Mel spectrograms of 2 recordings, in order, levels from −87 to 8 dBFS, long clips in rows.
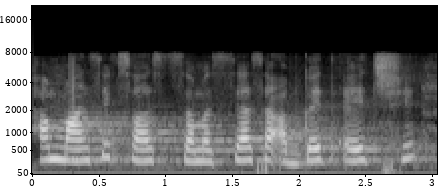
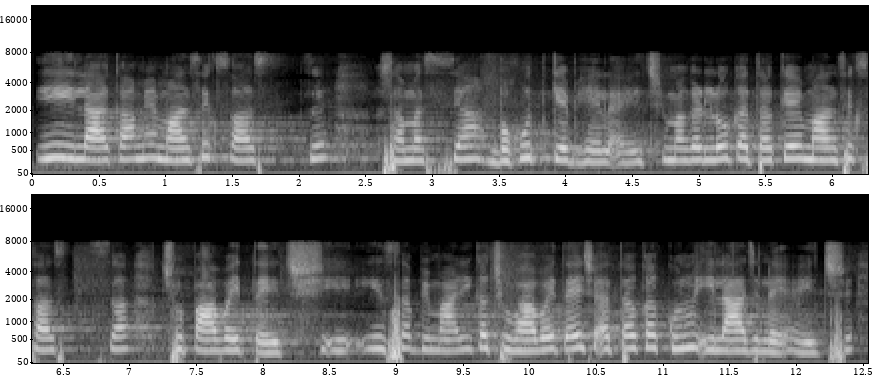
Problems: background sounds at intervals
